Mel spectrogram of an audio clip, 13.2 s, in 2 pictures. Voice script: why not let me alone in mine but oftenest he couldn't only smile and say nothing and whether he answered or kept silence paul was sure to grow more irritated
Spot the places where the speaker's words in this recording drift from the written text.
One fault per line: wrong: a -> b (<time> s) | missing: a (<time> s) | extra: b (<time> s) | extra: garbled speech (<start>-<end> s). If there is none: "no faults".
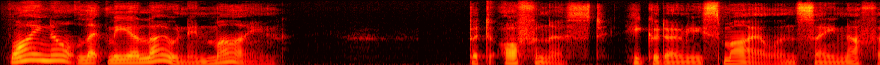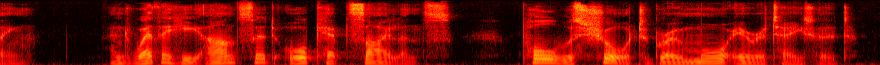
wrong: couldn't -> could (4.8 s)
